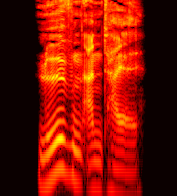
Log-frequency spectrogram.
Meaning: lion's share
- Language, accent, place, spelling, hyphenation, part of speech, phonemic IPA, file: German, Germany, Berlin, Löwenanteil, Lö‧wen‧an‧teil, noun, /ˈløːvn̩ˌʔantaɪ̯l/, De-Löwenanteil.ogg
